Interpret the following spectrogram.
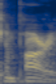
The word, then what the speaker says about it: Campari: Campari.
